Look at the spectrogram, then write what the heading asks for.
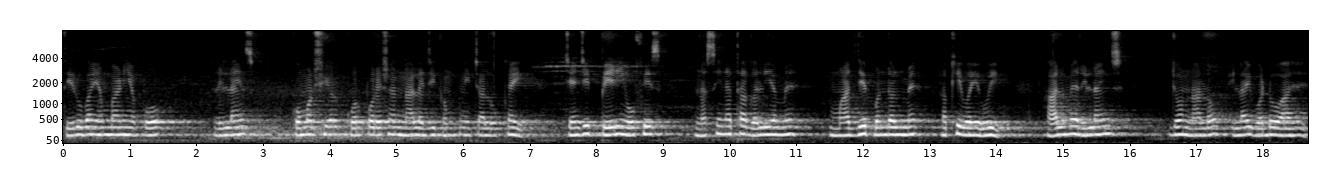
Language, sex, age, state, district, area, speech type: Sindhi, male, 18-30, Gujarat, Junagadh, urban, spontaneous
